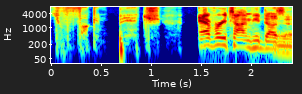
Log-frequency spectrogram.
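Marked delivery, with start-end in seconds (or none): 0.0-1.1 mock muttering under breath, cursing. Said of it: "saying under his breath".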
